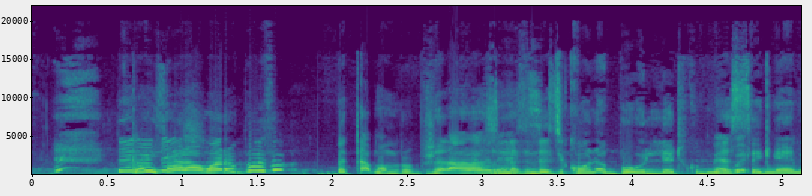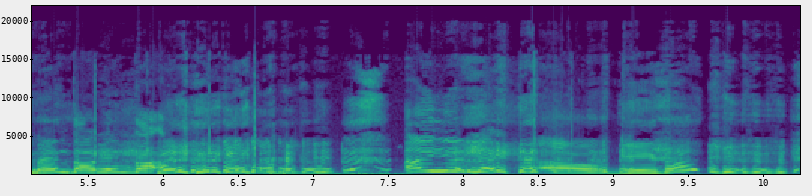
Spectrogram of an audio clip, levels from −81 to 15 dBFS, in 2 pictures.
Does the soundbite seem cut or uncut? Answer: cut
